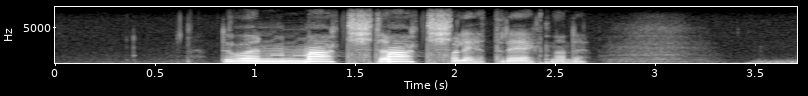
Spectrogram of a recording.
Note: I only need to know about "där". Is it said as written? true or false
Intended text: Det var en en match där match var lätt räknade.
true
